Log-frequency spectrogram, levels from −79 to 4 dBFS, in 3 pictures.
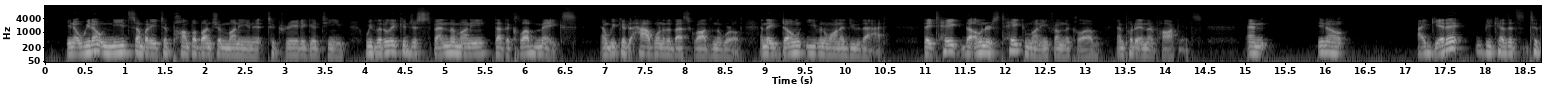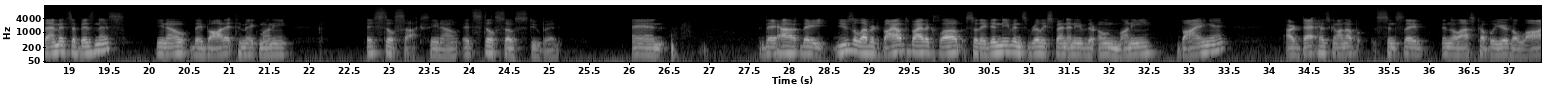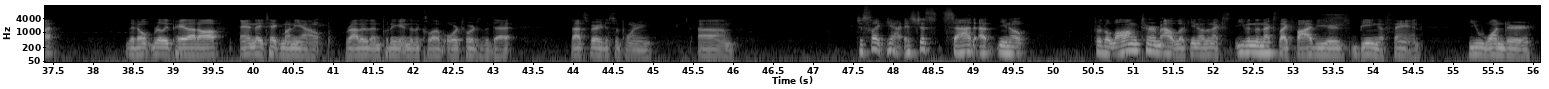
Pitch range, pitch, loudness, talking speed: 100-120 Hz, 110 Hz, -34 LUFS, 200 wpm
